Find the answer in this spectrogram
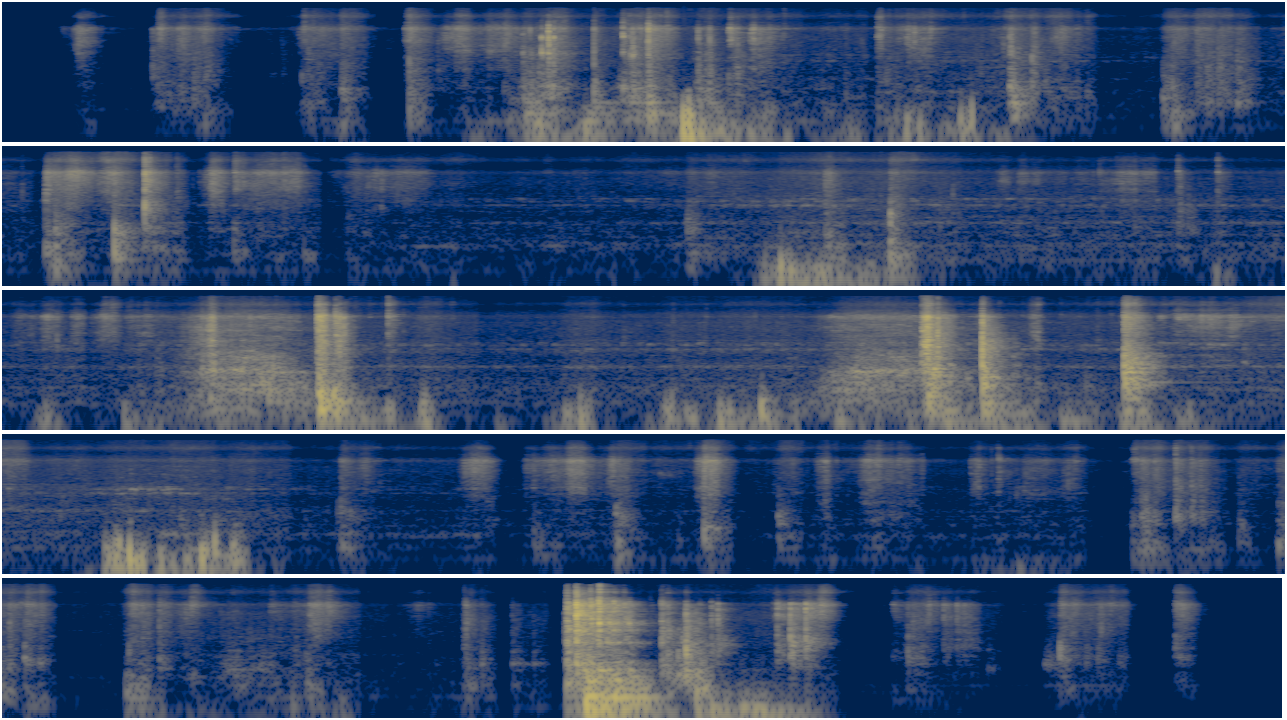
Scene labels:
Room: living room, bedroom; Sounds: footsteps, door (more than once), wardrobe or drawer (more than once)

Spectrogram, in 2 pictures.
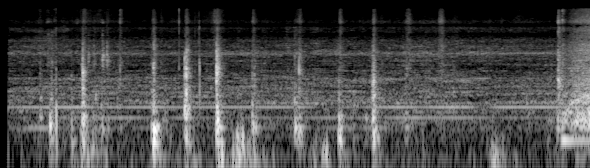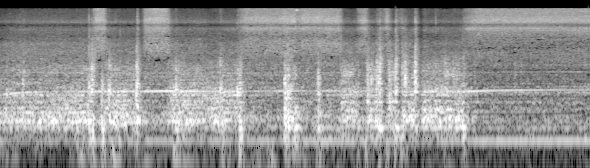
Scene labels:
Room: kitchen; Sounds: footsteps, vacuum cleaner

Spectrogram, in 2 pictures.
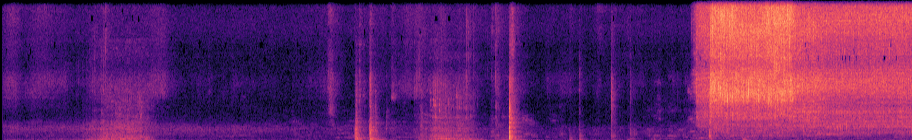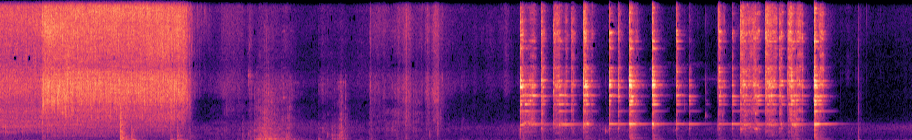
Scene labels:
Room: kitchen; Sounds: wardrobe or drawer (more than once), running water, cutlery and dishes

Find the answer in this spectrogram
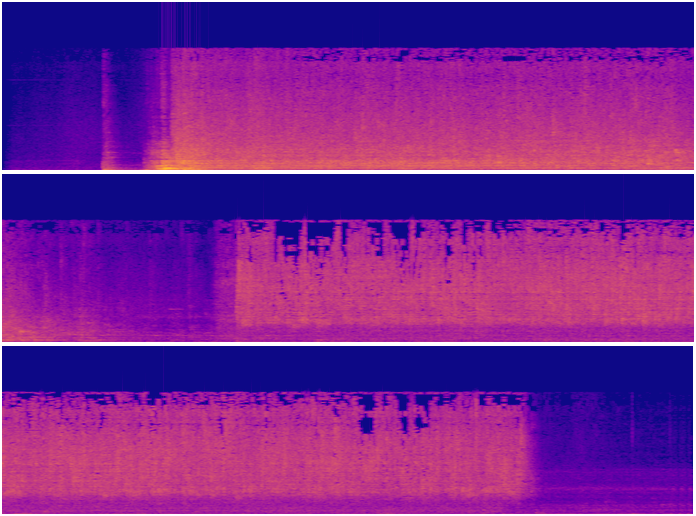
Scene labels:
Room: bathroom; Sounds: toilet flushing, running water

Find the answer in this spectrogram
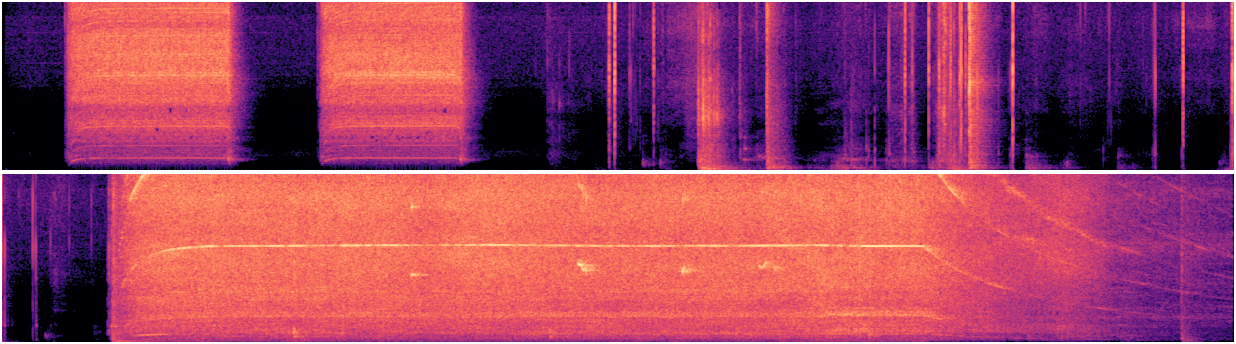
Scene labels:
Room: bedroom; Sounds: door, vacuum cleaner

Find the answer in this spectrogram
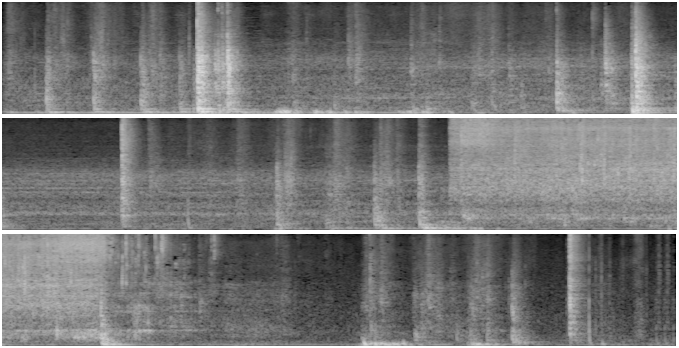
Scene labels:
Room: lavatory; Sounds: footsteps, door (more than once), light switch, running water

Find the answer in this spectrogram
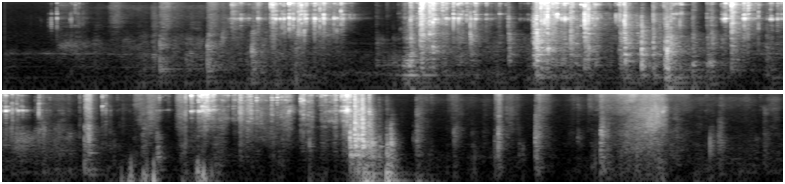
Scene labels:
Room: hallway, living room; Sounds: keys, footsteps, door (more than once)

